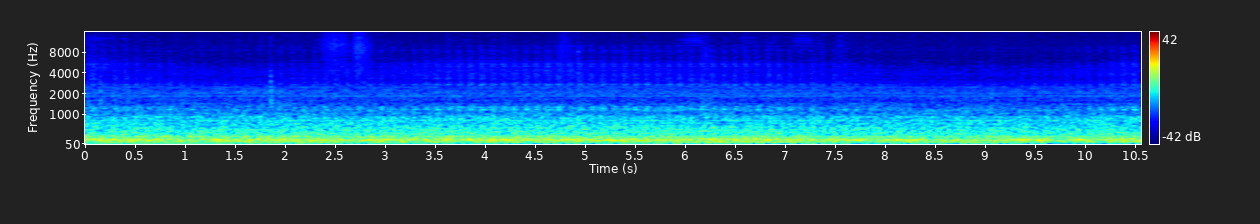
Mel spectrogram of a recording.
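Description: Inside a JR Hokkaido KiHa 54 diesel railcar: its diesel engine running steadily with rolling noise as the train draws slowly into a station.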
